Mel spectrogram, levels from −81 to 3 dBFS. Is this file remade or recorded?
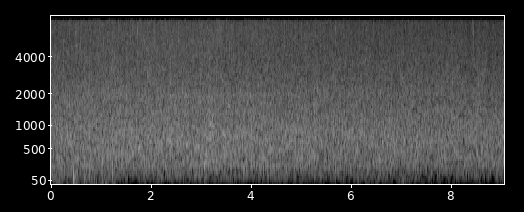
recorded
